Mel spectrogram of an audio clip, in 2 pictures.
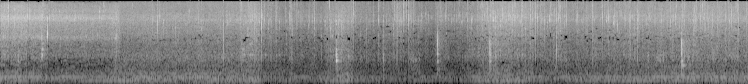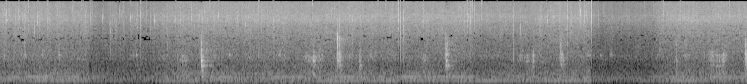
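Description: Cashews and raisins fry in a pan for a Kerala thari kanji, giving a steady close sizzle with occasional crackles and stirring scrapes that runs throughout without any voices.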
